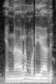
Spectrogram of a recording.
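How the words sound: It sounds like a sorry, helpless inability.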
